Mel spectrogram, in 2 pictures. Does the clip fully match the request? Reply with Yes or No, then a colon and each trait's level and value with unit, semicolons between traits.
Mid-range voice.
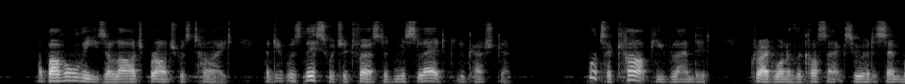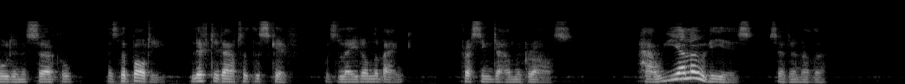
No: low, 125 Hz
